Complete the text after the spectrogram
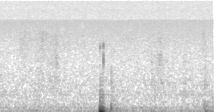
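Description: A soft toy thumps down on a table.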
